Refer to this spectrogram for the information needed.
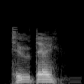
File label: "two-day", English; adjectives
